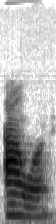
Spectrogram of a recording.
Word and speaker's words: hour: next sentence is an hour an hour now notice even though the word hour start with a consonant letter H but the H is silent in this case first sound is a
